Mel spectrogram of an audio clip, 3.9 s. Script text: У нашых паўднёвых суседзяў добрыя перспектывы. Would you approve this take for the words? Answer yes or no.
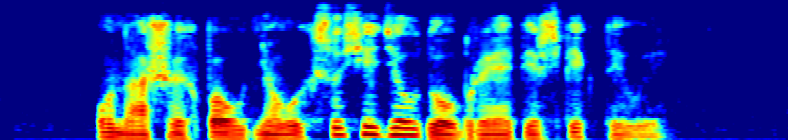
yes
